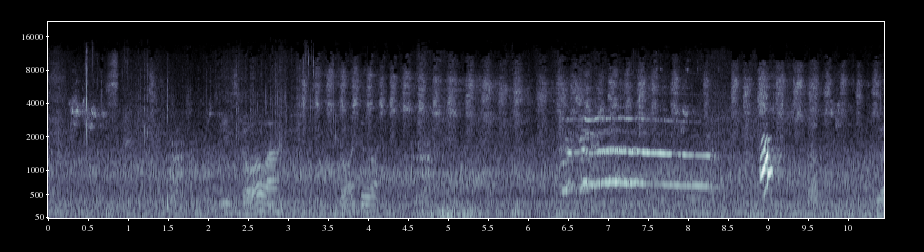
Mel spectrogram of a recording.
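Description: A rooster crows once, a single call of about two seconds that falls slightly at the end, with shorter wavering calls a few seconds before it. Just after the crow comes a short, sharp rising squeak, the loudest sound here.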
